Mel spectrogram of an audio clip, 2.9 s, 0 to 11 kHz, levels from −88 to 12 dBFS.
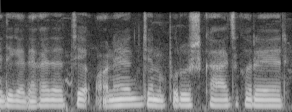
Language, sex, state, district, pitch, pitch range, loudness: Bengali, male, Assam, Hailakandi, 130 Hz, 125-135 Hz, -13 LUFS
